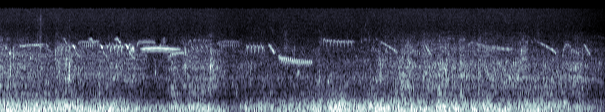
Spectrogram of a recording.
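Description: Birds calling: many short whistles and chirps, some sliding down in pitch, over a low steady rumble like wind. Everything fades out at the very end.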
